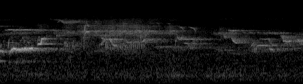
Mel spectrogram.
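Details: Countryside at dusk, around 9 p.m. on May 2, 2020, as the last birds sing before night. A brief whistled phrase opens, then fainter high chirping and warbling blend into the background of distant birds.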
